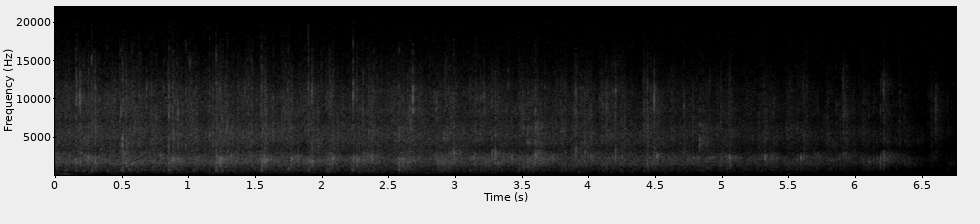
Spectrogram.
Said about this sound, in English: Thank you. Can we give them a big clap? Aren't they amazing?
